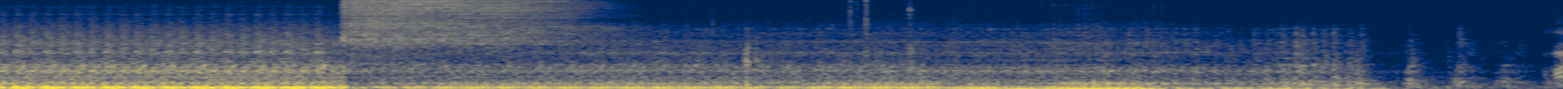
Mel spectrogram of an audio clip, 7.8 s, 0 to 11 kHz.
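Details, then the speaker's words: Engine rumbling while air pressure builds to 120 psi after air valve work under the dashboard, then a sudden loud rush of air as the governor cuts out; normal air dryer purge. "So, I'll just let the air pressure build right up to 120. And then when we hit 120, you should hear the air dryer blow off."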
